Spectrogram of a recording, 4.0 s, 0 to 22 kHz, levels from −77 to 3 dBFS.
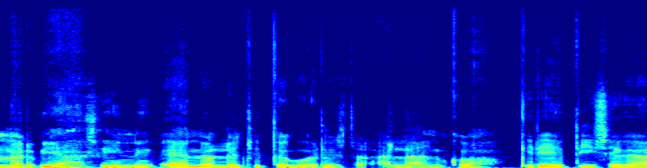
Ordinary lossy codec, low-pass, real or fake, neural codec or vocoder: none; none; fake; codec, 44.1 kHz, 7.8 kbps, Pupu-Codec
